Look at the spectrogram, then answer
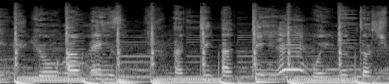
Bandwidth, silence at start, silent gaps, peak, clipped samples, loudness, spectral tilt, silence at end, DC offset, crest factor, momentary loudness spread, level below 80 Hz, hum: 19 kHz; 0 s; none; 0 dBFS; under 0.1%; -13 LUFS; -5.5 dB/octave; 0 s; under 0.1%; 12 dB; 3 LU; -18 dBFS; none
